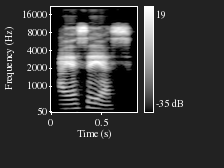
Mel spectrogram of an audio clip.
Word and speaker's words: Isis: is the Divine mother this mantram is pronounced by prolonging the sound of each of the four letters that constituted Isis divided into two syllables isas with this exercise one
